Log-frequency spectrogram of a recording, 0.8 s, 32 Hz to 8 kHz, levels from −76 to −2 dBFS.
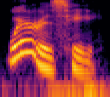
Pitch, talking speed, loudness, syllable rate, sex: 245 Hz, 215 wpm, -14 LUFS, 5.5 syllables/s, female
